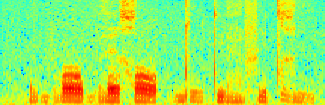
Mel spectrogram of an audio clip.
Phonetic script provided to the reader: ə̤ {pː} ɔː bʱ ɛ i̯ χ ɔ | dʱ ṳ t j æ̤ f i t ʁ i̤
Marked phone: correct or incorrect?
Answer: incorrect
